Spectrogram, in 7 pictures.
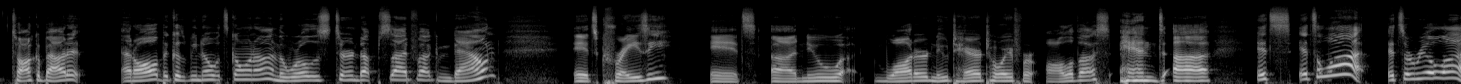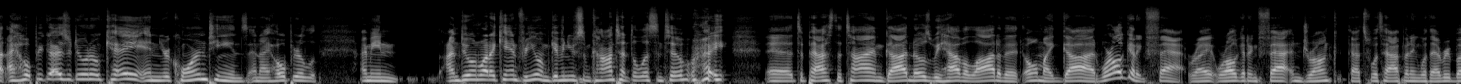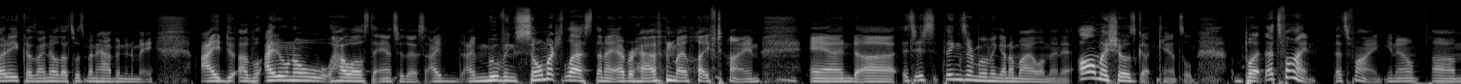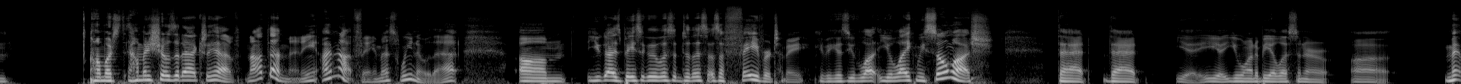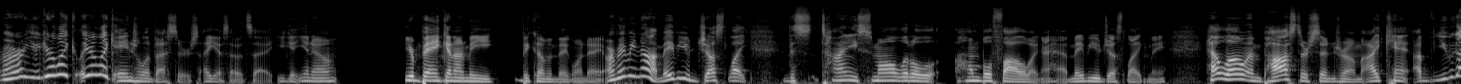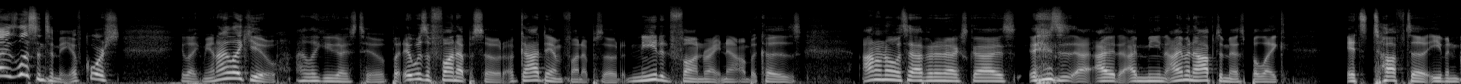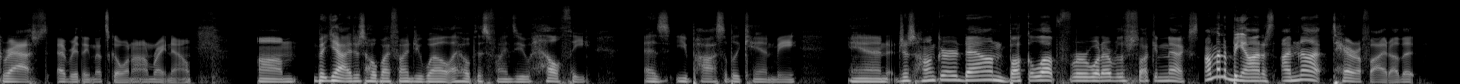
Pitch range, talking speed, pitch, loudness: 140-190 Hz, 210 wpm, 160 Hz, -25 LUFS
